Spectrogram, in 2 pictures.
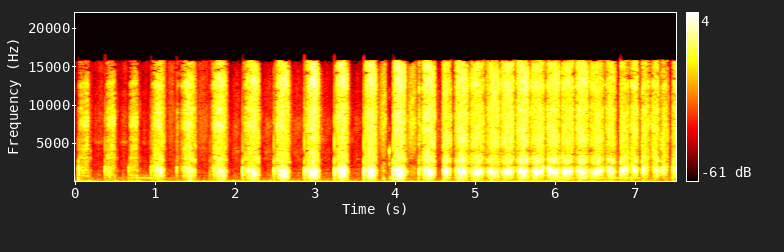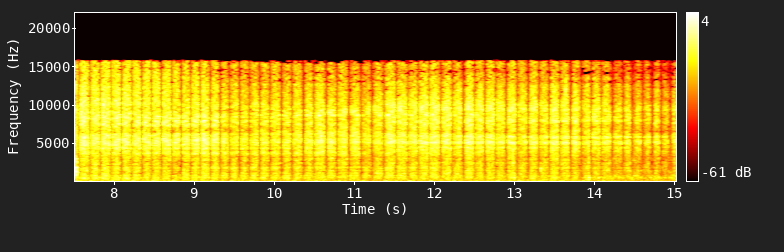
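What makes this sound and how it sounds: A pencil hatches and shades on a paper sketchbook page, rubbing in quick back-and-forth strokes. The first few seconds are separate, slower scratchy strokes with short gaps. The strokes then speed up into a dense, steady, bright rasp with almost no low end.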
